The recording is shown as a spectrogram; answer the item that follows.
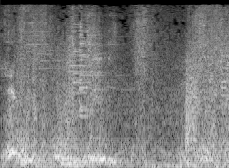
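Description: Fight-scene sound effects: a sudden crash right at the start, then a few more sharp hits about two-thirds of a second apart, over steady rain.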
